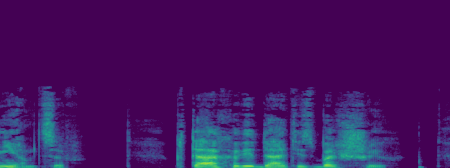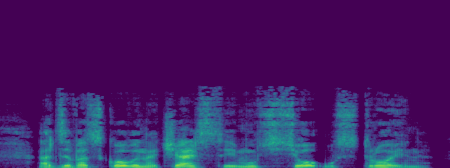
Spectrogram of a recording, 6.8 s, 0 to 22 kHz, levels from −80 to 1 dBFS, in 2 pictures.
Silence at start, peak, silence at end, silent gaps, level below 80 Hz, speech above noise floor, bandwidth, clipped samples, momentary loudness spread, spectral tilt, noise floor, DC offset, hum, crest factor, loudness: 0 s; -2 dBFS; 0.2 s; none; -60 dBFS; 37 dB; 11 kHz; under 0.1%; 14 LU; -5 dB/octave; -59 dBFS; under 0.1%; none; 20 dB; -22 LUFS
